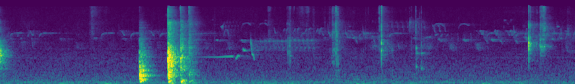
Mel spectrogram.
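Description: Eggs being cracked: two sharp knocks of shell about half a second apart, then a few lighter clicks as the shells are broken open.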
